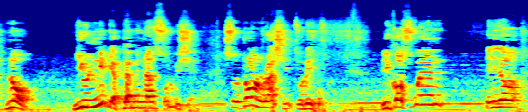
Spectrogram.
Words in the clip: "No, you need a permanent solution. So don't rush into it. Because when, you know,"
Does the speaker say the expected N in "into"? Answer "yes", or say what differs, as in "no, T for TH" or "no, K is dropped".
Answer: no, N is dropped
